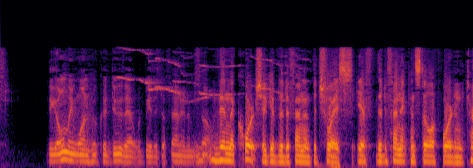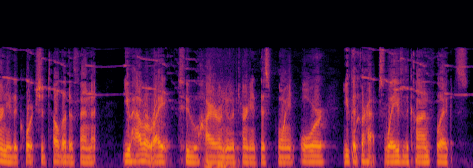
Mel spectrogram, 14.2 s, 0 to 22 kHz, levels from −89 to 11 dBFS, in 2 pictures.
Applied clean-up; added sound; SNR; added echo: neural mask model RNNoise.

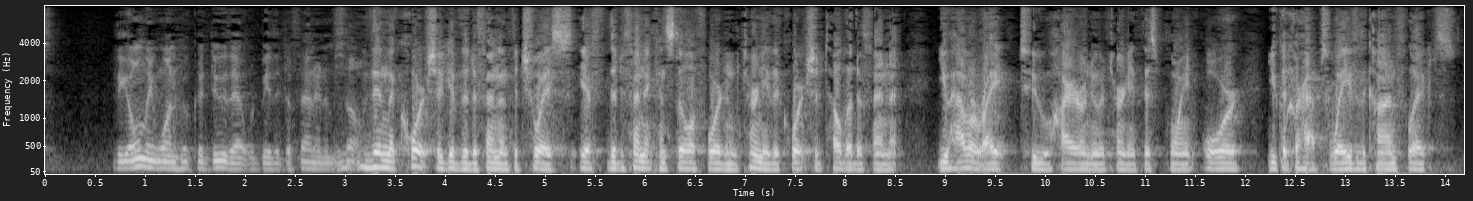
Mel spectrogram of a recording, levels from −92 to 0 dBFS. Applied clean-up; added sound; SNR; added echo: none; none; none; none.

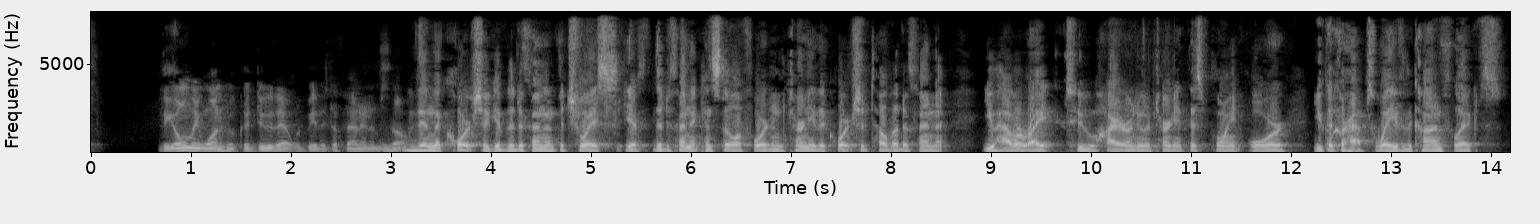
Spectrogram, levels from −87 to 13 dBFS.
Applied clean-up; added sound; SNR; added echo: neural mask model Resemble Enhance denoiser.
